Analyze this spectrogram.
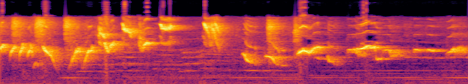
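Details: Chattering song of a champion white-rumped shama: a varied jumble of squawky, falling and rising whistled notes, some harsh and some pure, given in rapid uneven bursts with short gaps.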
